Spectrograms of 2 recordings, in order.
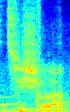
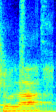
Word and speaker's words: Tsola: So my name is not pronounced Tishola, please. It's pronounced Shola. You know where I'm from? TS is sh. That is the T is silent.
